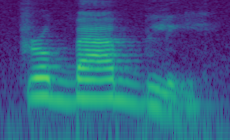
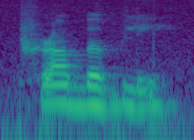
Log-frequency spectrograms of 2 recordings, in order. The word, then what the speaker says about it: probably: not elaborate yeah elaborate the next word is probabbly probabbly probably but this is wrong pronunciation the correct pronunciation is probably probably probably proabbly see how it is pronounced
